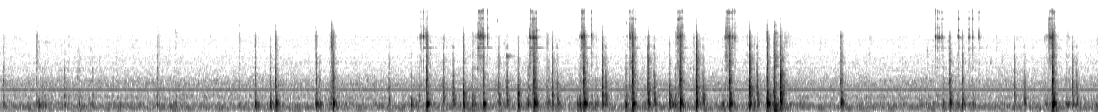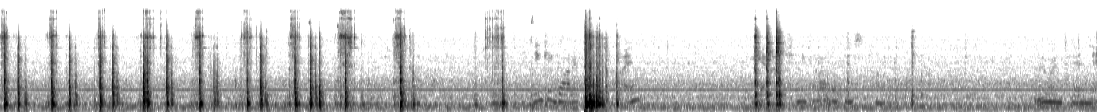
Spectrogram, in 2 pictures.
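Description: Metal wrench clicking and clinking against a bolt in quick, irregular runs as a bolt is tightened into a plastic wagon tub, with one louder knock late on, over a faint steady hum.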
